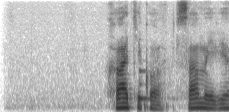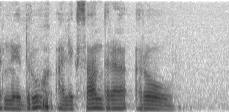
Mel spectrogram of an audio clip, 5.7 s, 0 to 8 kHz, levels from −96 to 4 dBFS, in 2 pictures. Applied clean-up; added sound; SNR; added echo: none; Bowed string instrument; 16 dB; none.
